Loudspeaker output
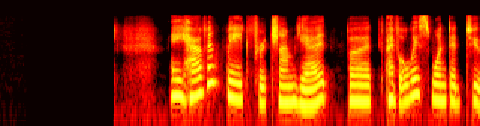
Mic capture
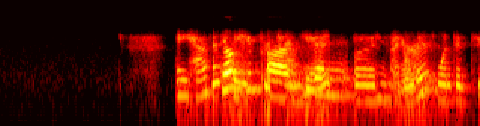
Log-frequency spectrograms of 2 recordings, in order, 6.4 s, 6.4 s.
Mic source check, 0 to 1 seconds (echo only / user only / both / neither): neither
